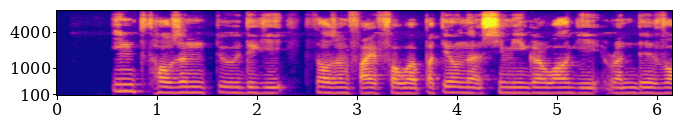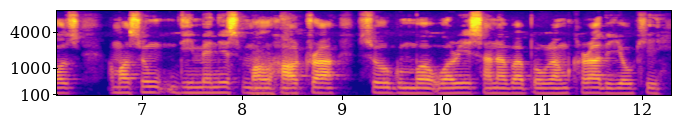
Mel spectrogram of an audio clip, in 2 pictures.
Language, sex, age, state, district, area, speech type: Manipuri, male, 18-30, Manipur, Senapati, urban, read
